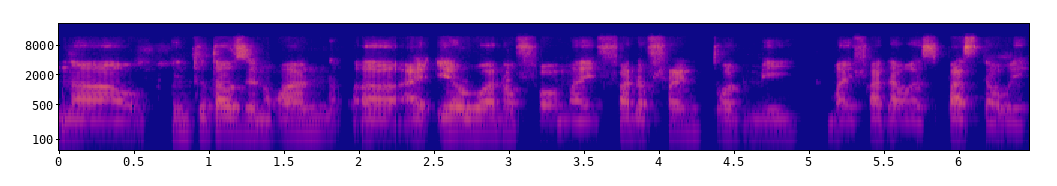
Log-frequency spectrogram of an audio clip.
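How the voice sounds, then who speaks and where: A man with an African accent, a fairly high pitch, fairly even intonation, and a fairly slow pace. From DR Congo. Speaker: musician. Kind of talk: interview testimony. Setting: video call. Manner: halting, many fillers.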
